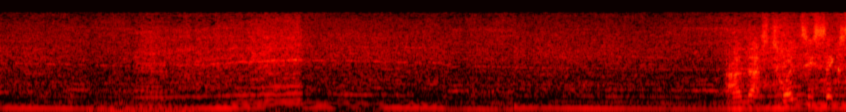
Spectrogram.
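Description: A racing car engine hums steadily at low speed, shifting pitch as gears change.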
